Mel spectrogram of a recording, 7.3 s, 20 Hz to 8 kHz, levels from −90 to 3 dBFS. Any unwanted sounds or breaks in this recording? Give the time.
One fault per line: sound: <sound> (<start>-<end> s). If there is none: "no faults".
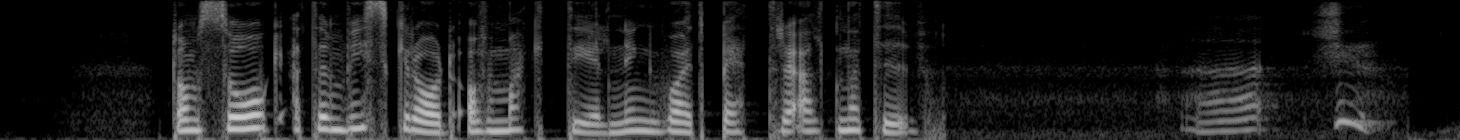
sound: sneeze (5.8-7.0 s)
